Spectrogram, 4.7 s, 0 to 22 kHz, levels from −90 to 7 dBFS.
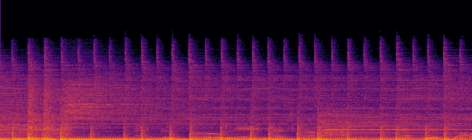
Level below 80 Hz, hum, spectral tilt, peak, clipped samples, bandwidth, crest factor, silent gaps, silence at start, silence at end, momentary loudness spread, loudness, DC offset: -34 dBFS; none; -5.5 dB/octave; -4 dBFS; under 0.1%; 15.5 kHz; 18 dB; none; 0 s; 0 s; 6 LU; -22 LUFS; under 0.1%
